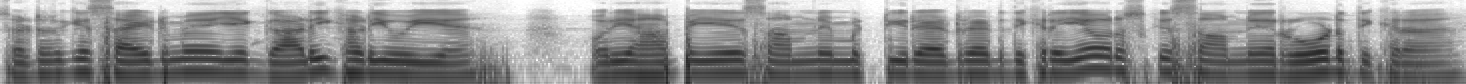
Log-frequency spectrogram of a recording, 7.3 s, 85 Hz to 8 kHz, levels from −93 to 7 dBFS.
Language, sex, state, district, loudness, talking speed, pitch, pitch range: Hindi, male, Chhattisgarh, Balrampur, -18 LUFS, 220 wpm, 150 Hz, 140-155 Hz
